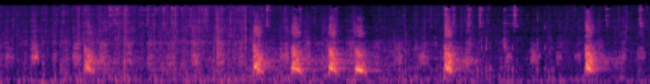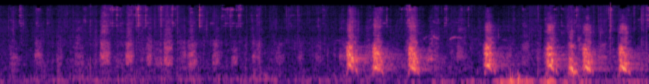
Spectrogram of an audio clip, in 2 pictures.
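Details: Ronin, a Chow mix attempting sheepherding, barks in irregular clusters of quick, clipped woofs, a burst early, scattered singles mid-way and a rapid volley near the end, with low rumbling noise underneath.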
